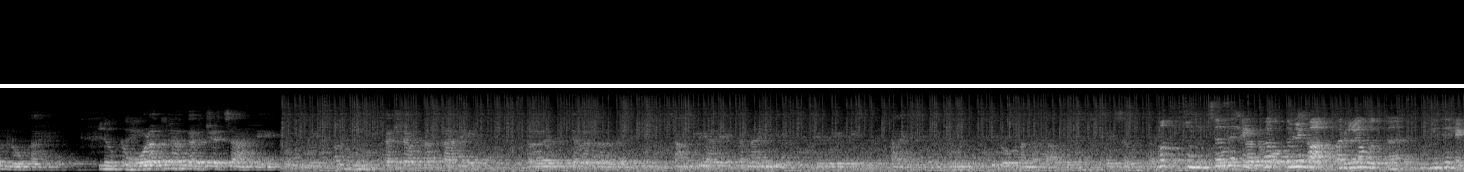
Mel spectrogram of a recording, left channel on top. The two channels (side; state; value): left; silent; digital silence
